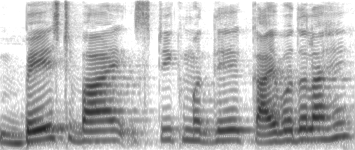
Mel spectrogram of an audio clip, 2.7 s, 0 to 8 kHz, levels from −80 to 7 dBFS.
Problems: none marked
